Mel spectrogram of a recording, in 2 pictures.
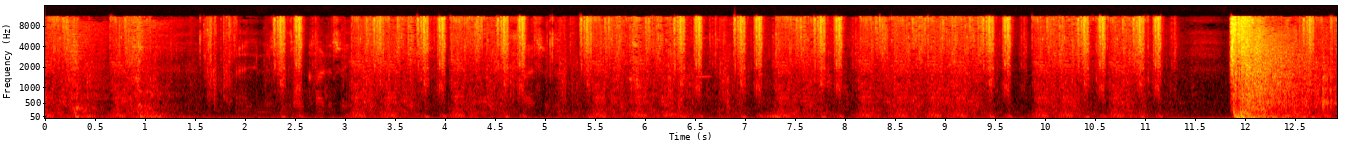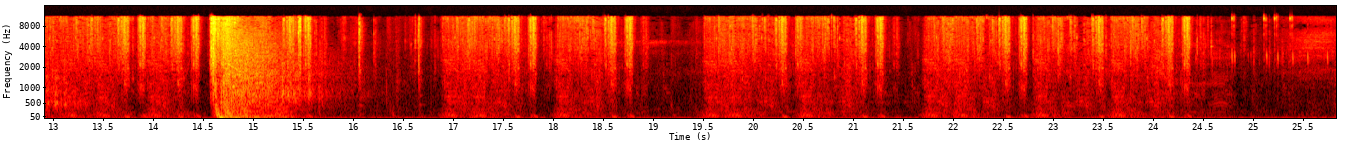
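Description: Building pieces snap into place with rapid, quick clicks.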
